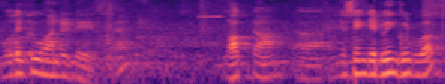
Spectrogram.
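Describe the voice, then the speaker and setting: A man's voice: mid-range voice, moderate pace. A male comedian doing teasing crowd work, questioning a spectator. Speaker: stand-up comedian. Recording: noisy room.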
